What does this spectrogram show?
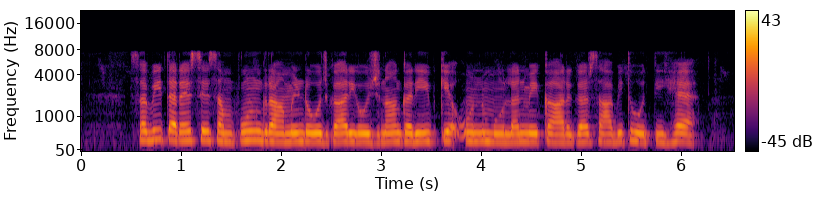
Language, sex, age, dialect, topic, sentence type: Hindi, female, 25-30, Garhwali, banking, statement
